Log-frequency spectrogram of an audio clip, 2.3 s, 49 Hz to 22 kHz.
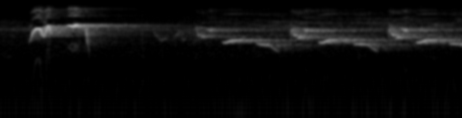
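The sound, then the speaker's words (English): A recorded bird, preserved for a bird survey, sings alone: a couple of sharp opening chirps, then three quick, repeated high warbling phrases, clear, with no voices. “dozens of bird sounds are preserved with Ward's audio for the next bird survey 100 years from now”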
